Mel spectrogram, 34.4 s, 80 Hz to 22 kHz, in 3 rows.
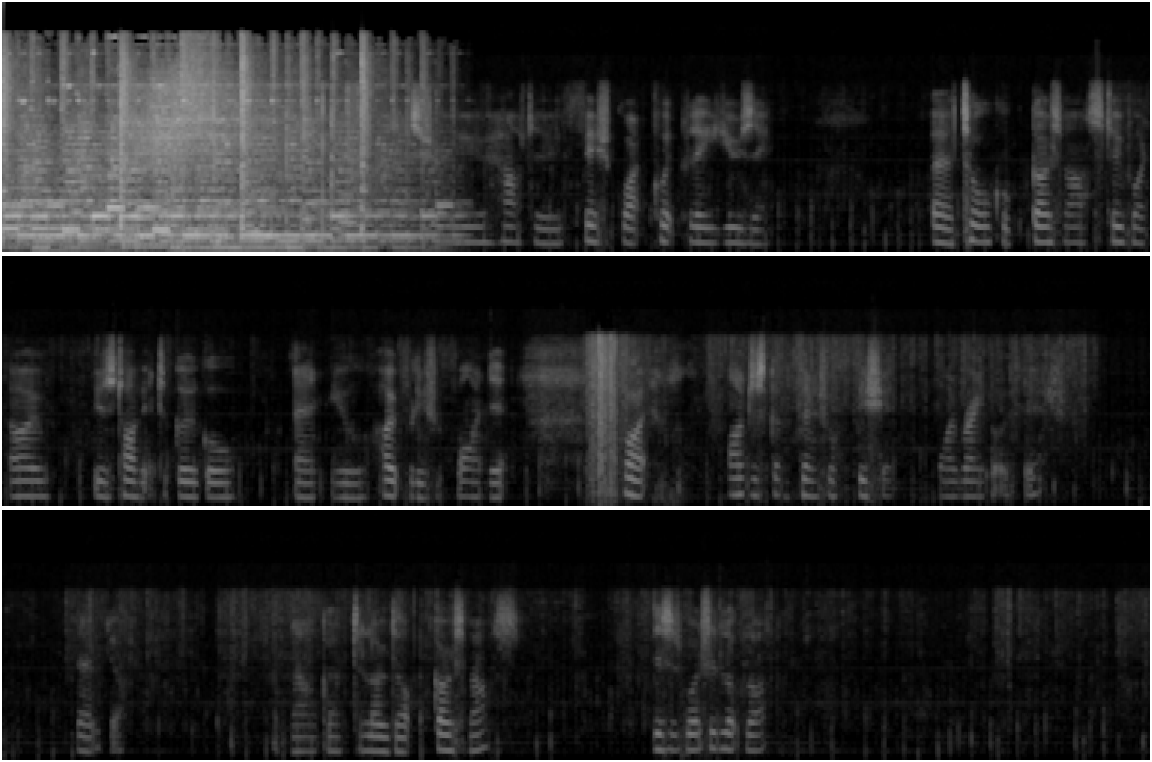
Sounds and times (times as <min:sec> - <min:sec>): Speech: 0:04.1 - 0:07.7, 0:09.3 - 0:13.8, 0:14.4 - 0:16.6, 0:17.7 - 0:18.2, 0:18.8 - 0:22.1, 0:23.7 - 0:24.2, 0:25.8 - 0:28.1, 0:29.5 - 0:30.6.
